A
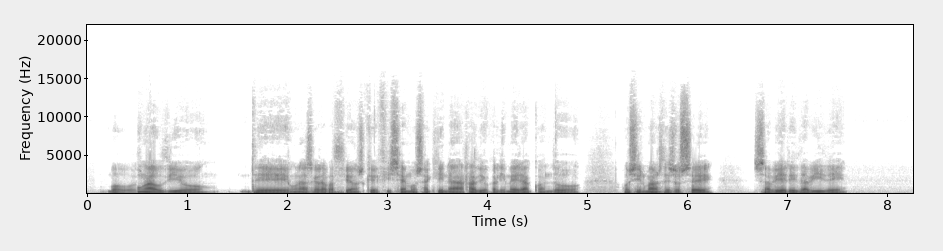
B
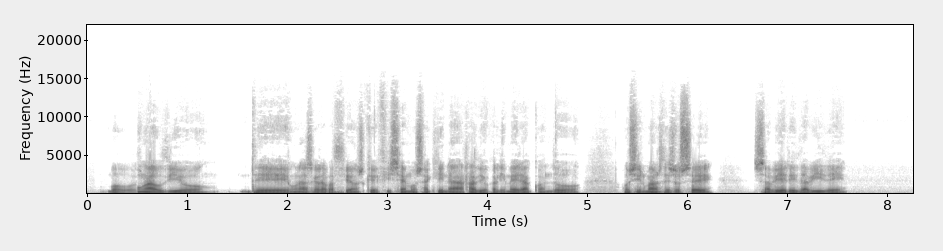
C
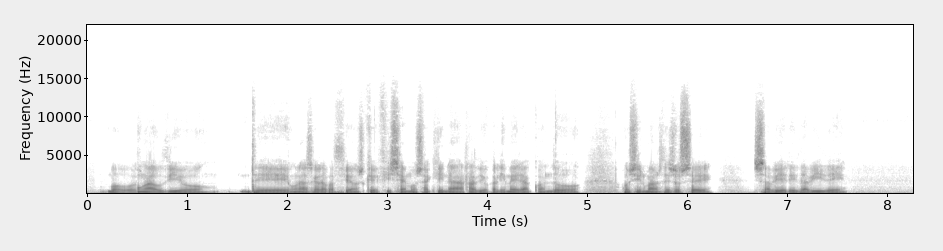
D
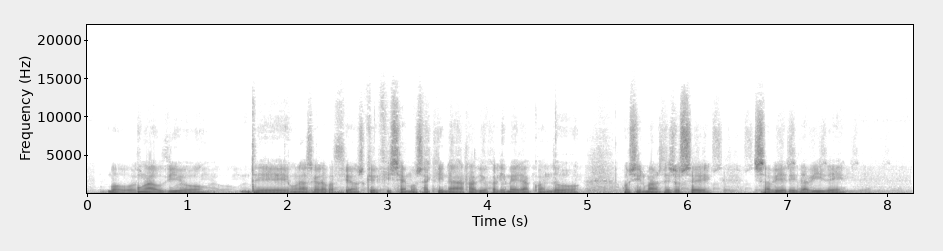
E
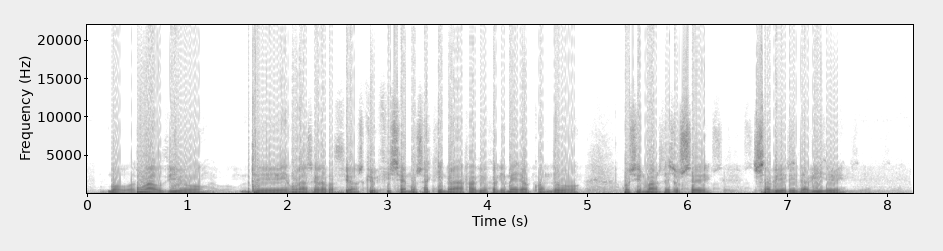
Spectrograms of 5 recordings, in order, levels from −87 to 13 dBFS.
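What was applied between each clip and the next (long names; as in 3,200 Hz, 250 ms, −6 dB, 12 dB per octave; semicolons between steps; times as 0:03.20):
no processing that can be heard
downward compressor 4 to 1, threshold −36 dBFS, peak gain reduction 14.5 dB; low-shelf EQ 120 Hz +4 dB
repeating echo 318 ms, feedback 50%, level −19.5 dB; level +1.5 dB
in parallel at −8.5 dB: bit reduction 5 bits; on the sum: wow of a warped record 78 rpm, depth 160 cents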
